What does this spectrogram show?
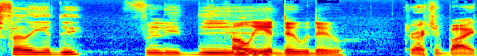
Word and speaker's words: Folie à Deux: go Joker Folly Ado okay it's pronounced fly Ado fly Folly adoo directed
